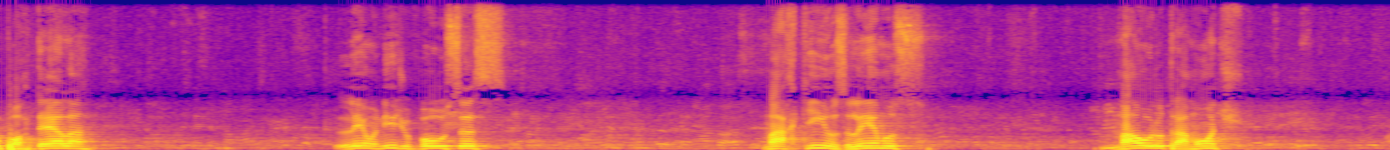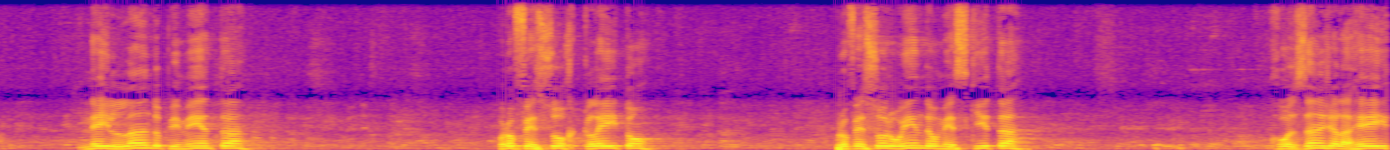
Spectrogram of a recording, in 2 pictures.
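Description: A young man speaks calmly into a microphone in short phrases with pauses.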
